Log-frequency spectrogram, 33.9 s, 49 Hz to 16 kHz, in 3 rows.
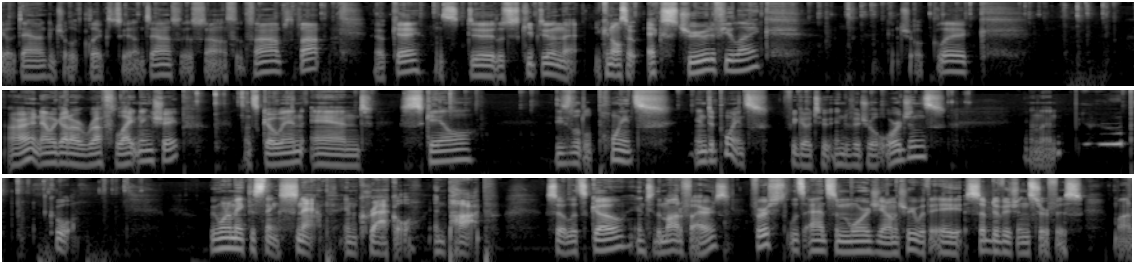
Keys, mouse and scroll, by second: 0.7 ctrl+right click, 1.2 s, 1.8 ctrl+right click, 2.6 middle click, 3.0 ctrl+right click, 3.3 middle click, 4.1 middle click, 4.4 ctrl+r, 5.2 3, 5.4 click, 5.8 ctrl+z, 6.2 e, 6.9 s, 7.5 g, 7.8 r, 8.8 ctrl+right click, 9.5 s, 9.7 g, 10.3 alt+a, 10.3 middle click, 10.3 z, 10.8 Tab, 11.1 middle click, 13.5 Tab, 13.9 shift+middle click, 14.9 click, 14.9 z, 15.5 middle click, 16.0 shift+click, 16.9 click, 17.4 click, 18.1 shift+click, 19.3 click, 20.8 s, 22.8 Tab, 23.2 middle click, 23.9 alt+a, 28.3 click.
